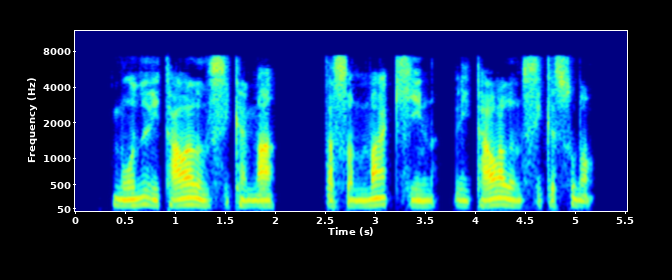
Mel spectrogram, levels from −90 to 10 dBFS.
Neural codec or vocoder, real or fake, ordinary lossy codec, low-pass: codec, 16 kHz, 2 kbps, FunCodec, trained on Chinese and English, 25 frames a second; fake; AAC, 48 kbps; 7.2 kHz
